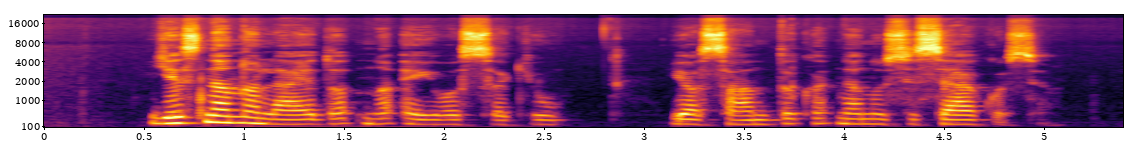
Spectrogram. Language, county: Lithuanian, Vilnius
